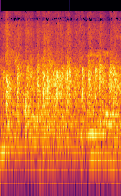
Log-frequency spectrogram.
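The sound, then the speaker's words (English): Steady applause for a board: a continuous, moderately loud patter of many clapping hands that keeps a fairly even level from start to finish. “could we have an applause for the board of”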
